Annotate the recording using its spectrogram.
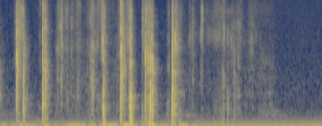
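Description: Oracle card deck shuffled by hand: a quick run of card flicks and snaps that stops about two and a half seconds in.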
